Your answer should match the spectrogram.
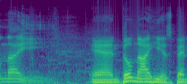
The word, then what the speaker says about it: Nighy: I say his name that's how you say his name Bill Nighy and Bill Nighy has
